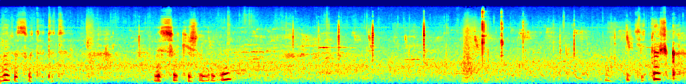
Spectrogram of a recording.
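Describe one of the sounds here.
Birds chirp and call outdoors.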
